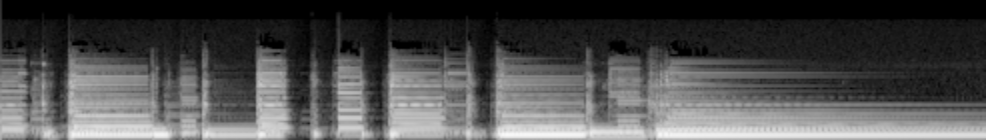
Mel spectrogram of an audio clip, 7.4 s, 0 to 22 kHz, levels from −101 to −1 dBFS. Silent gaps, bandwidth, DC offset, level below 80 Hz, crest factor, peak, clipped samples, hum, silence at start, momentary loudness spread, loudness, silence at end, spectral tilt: none; 4.6 kHz; under 0.1%; -44 dBFS; 14 dB; -2 dBFS; under 0.1%; none; 0 s; 12 LU; -16 LUFS; 0 s; -10.5 dB/octave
